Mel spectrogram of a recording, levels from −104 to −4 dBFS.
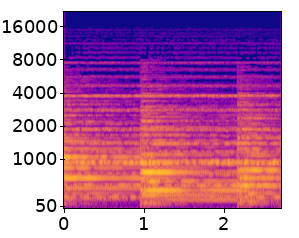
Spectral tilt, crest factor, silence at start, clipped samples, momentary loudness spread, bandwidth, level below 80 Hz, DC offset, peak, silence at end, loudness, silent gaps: -5 dB/octave; 16 dB; 0 s; under 0.1%; 10 LU; 12 kHz; -64 dBFS; under 0.1%; -8 dBFS; 0 s; -24 LUFS; none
